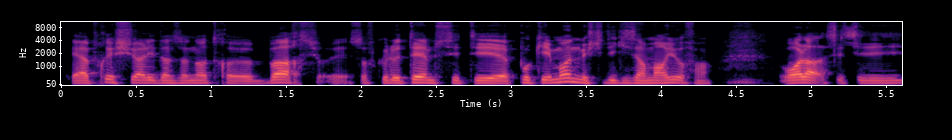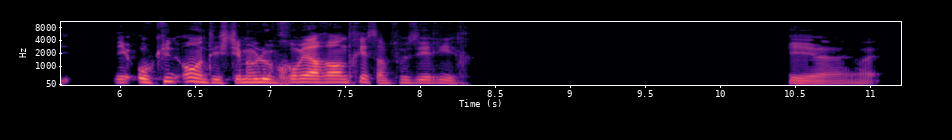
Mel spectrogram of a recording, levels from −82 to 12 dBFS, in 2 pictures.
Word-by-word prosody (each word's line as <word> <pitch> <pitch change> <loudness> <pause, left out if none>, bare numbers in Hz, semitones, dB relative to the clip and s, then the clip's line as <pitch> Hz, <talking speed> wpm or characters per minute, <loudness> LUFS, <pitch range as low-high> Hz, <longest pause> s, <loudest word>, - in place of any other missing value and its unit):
et - - -2
après 130 +5 -1
je - - -3
suis 150 - -3
allé 135 0 0
dans 130 -1 -4
un 125 - -5
autre, 130 0 -5
heu, - - -7
bar 145 +5 +3
s - - -15
é - - -12
sauf 135 -3 -13
que 140 - -7
le 135 0 +1
thème 145 -2 +4
c'était, 130 -1 0
heu, 120 - +2
Pokémon 145 +6 0
mais 150 - 0
j'étais 135 0 -8
déguisé 130 0 -3
en - - +1
Mario, 135 +2 0
enfin 120 -2 -12 0.4
voilà 145 +2 +5
c'est 135 - -12
c'est 125 -1 -8 0.3
et 155 -2 -4
aucune 195 +3 +2
honte 190 -6 +3
et - - +1
j'étais 160 +4 -2
même 165 +1 +3
le 165 -1 +7
1er 170 +4 +2
à 165 - +11
rentrer. 170 +1 +2
Ça 135 -3 -6
me - - -9
faisait 145 0 -6
rire 130 -6 -9 2.1
et 125 -3 -3
heu, 115 0 -9
ouais. - - -15
135 Hz, 240 wpm, -23 LUFS, 130-150 Hz, 2.1 s, à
